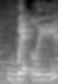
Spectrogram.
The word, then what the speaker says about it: Whitley: Xavi means Archer or Keeper of the bows Whitley spell w-h-i-t-l-e-y Whitley with that nickname of wit this one's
